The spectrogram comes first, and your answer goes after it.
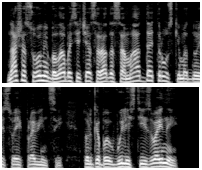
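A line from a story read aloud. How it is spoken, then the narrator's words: Cheerful smirking. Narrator (Russian): весело ухмыльнулся Йосси Пеккало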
